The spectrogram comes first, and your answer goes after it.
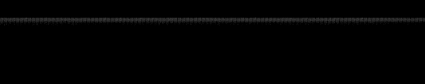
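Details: Meadow katydid from a 2020 National Institute of Biological Resources recording: a steady, very high, hissing buzz held without pause, with dense fast ticking beneath it throughout.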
